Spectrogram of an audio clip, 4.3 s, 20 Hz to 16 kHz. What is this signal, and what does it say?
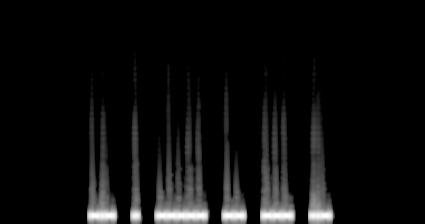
Morse code, heard as a keyed tone, about 50 wpm, spaced as for 28 wpm, 700 Hz. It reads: KE0MOU
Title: USA Call Signs - 6 Characters - 3x Character Spacing - 50wpm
